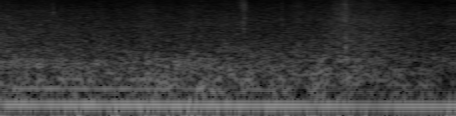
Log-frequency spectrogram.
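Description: Metal detector giving a steady low drone, over the wash of shallow surf.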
